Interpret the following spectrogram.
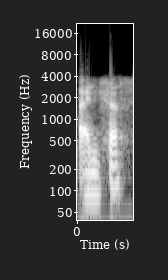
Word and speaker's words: Alisas: cette ascension du Puerto Alisas. Je vais prononcer le S sinon je vais avoir l'impression de parler de ma sœur.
